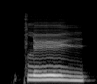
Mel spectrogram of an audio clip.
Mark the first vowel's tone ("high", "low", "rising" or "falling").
falling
